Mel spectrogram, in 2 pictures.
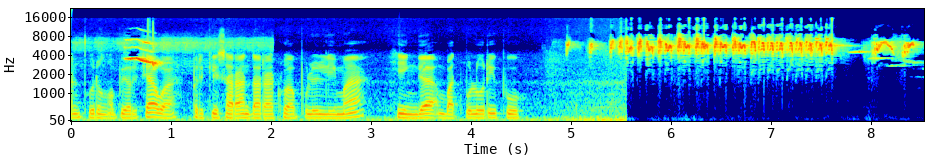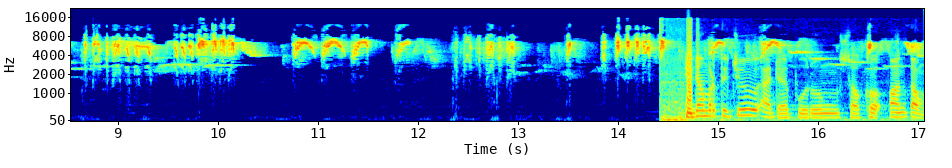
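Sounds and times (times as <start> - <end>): bird twittering and whistling: 0.0 - 1.1, 4.9 - 17.0.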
